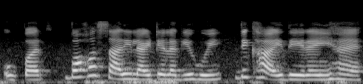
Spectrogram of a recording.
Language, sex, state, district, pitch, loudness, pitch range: Hindi, female, Bihar, Kaimur, 230 Hz, -14 LUFS, 220-305 Hz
